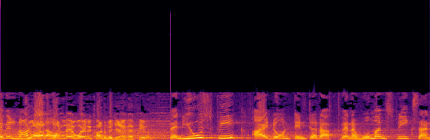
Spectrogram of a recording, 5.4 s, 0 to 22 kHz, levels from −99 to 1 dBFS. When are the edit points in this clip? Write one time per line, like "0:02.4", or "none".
0:02.0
